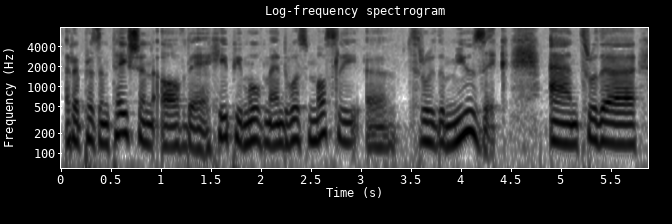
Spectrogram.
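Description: A woman's voice: low voice, normal speed, dark tone. A middle-aged woman from Poland with a Polish accent, hosting an interview, speaking in earnest non-native phrasing. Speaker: radio host.

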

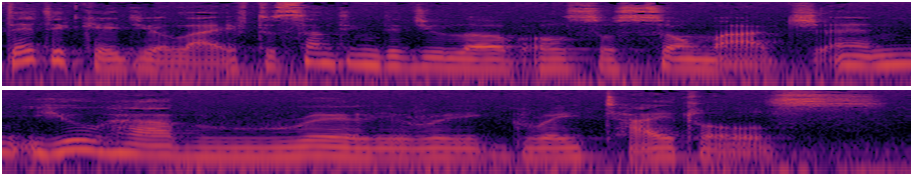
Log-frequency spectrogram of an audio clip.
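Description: A Polish-accented woman hosting a casual studio chat, gushing and chatty. Her voice sits low and mellow but leaps around in pitch. A faint noise runs under the recording. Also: measured pace. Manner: effusive, chatty, flattering guests. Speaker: radio show host. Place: radio studio.

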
